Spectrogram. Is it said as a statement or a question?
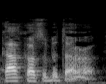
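statement. It is said as a plain statement.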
